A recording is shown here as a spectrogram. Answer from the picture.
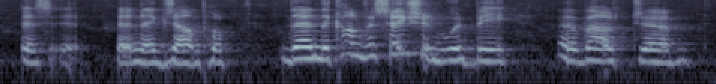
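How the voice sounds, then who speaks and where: Over noticeable background noise, a woman speaks at a very slow pace. Her pitch is fairly high, with ordinary pitch variation. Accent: English. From England. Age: 80s+. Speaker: retired social worker. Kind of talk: interview answer.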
